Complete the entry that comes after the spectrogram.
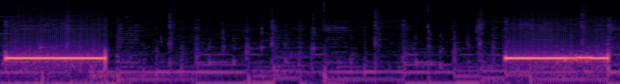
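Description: A steady telephone ringback tone sounds twice, about four seconds apart, loud, with a low hum between the rings as a call to a listener goes through.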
